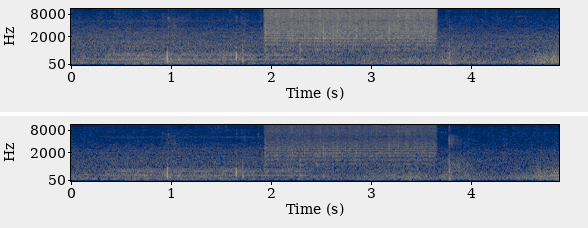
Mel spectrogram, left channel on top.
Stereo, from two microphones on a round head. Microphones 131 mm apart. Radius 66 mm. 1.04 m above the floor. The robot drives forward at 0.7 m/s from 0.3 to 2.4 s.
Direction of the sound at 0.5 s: 15° left (ahead or behind).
